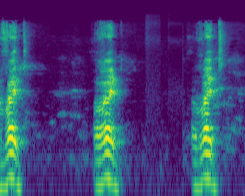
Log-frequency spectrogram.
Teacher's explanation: Here, contrary to the flap or thrill, where we saw the active articulator strikes the passive articulator only once, here it strikes several times. The active articulator strikes against the passive articulator several times. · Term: roll or thrill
